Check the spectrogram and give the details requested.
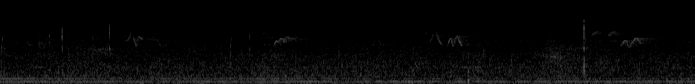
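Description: Faint outdoor ambience: short bird chirps every second or two over a steady low hum, with a few light clicks.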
